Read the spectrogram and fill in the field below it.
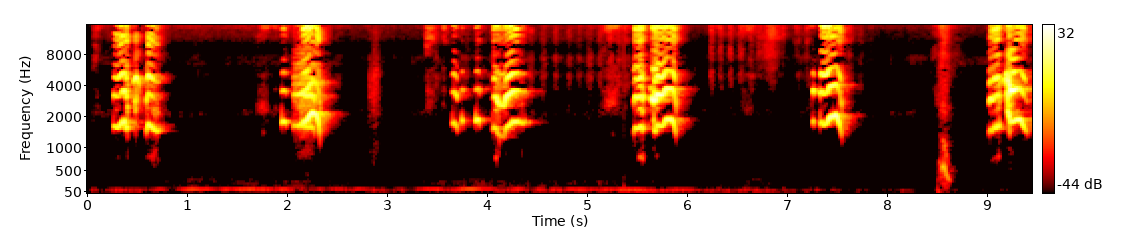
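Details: A pet cockatiel singing to a towel gives short, bright warbled phrases, each a burst of chirpy whistles repeated every couple of seconds; cockatiel.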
